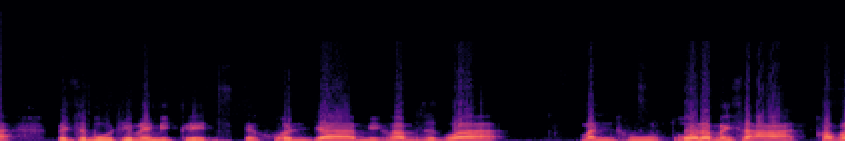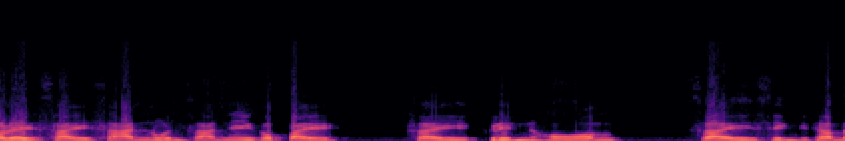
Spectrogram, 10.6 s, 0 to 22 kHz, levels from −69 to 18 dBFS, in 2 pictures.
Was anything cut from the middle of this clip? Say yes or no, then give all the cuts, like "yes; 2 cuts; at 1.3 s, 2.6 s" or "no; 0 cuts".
yes; 2 cuts; at 1.4 s, 5.0 s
